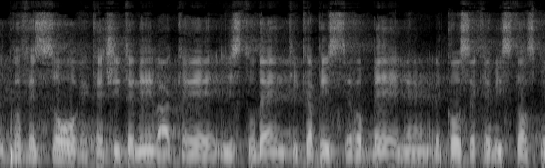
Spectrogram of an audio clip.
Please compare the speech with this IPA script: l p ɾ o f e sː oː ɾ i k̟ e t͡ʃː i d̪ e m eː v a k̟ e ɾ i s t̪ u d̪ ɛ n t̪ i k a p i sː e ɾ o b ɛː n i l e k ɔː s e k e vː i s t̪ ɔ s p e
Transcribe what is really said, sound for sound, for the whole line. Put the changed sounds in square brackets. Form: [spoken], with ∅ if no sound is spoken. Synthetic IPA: l p ɾ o f e sː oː ɾ [e] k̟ e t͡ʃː i [t̪] e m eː v a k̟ e [ʎ] i s t̪ u d̪ ɛ n t̪ i k a p i sː e ɾ o b ɛː n [e] l e k ɔː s e k e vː i s t̪ ɔ s p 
